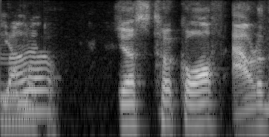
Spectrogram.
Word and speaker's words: Yamato: Space Battleship Miyamoto? Yamato.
